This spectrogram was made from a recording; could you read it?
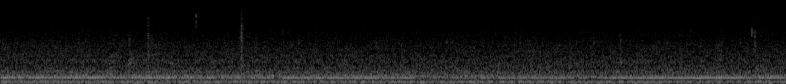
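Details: Cooling fan in a 12 V 30 A DC power supply whose stock fan was very loud: a low, soft, even whir with a faint steady hum and no rattle or buzz; the fan runs smooth and quiet.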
